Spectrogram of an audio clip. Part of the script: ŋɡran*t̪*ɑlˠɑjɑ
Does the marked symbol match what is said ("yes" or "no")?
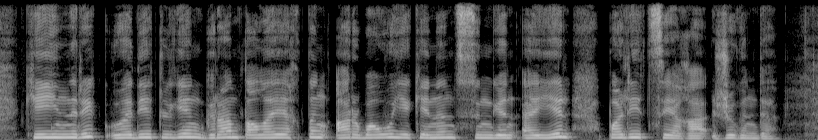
yes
